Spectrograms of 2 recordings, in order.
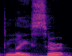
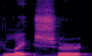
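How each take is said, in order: First: The word is said in a British accent. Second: The word is said in an American accent. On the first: "glacier in British" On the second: "glacier in American"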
